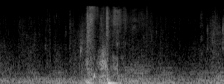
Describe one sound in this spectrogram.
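A lightsaber clashes with a sharp crack.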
